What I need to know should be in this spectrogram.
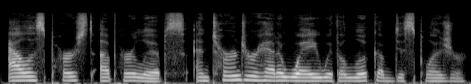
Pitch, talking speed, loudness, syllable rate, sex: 165 Hz, 190 wpm, -18 LUFS, 5.2 syllables/s, female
